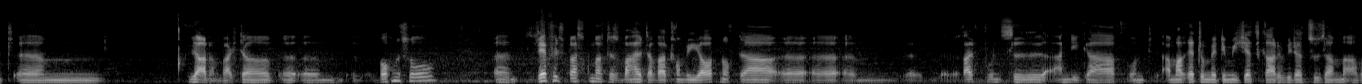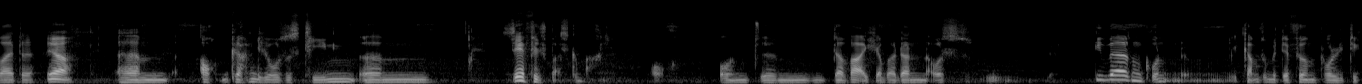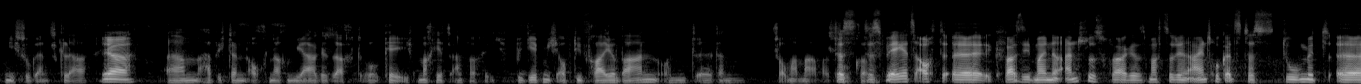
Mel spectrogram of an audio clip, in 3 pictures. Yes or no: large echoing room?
no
